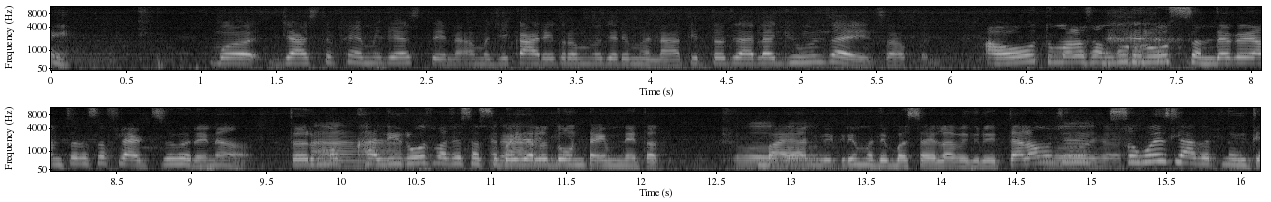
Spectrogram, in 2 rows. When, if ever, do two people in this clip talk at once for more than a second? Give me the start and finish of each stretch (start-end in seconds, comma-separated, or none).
9.8-11.5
